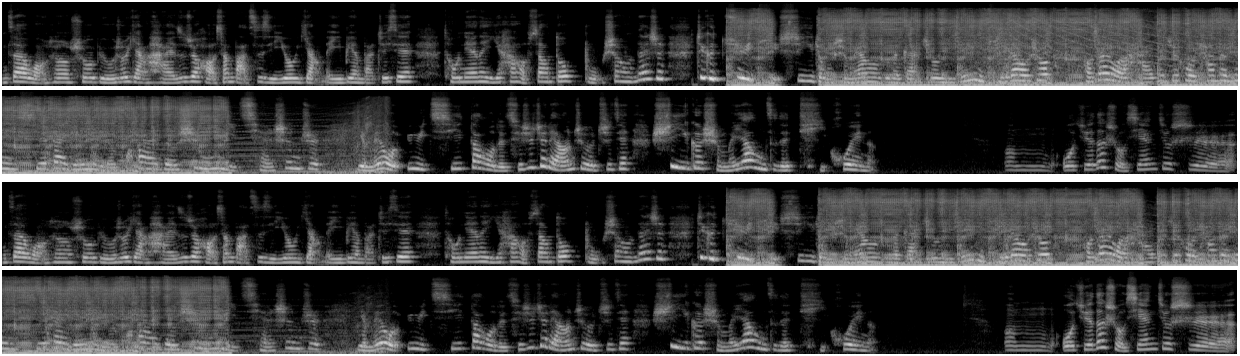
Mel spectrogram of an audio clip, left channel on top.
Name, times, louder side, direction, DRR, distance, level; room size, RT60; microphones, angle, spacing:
voice 1, 0.0-21.1, left 3 dB, 50° left, 0.7 m, -24 dB
sound 1, 7.2-7.8 8.2-14.6, equal, ahead, 0.5 m, -23 dB
sound 2, 9.0-16.3, left 6 dB, 75° left, 0.4 m, -36 dB
voice 2, 22.4-24.7, right 4 dB, 80° right, 0.6 m, -28 dB
2.5 x 2.4 x 2.3 m
head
